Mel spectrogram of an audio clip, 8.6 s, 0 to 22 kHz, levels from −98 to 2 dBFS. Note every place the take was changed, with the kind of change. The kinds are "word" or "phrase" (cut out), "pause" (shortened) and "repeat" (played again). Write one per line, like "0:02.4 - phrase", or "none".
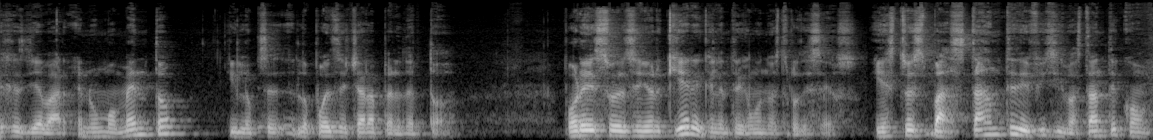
0:01.9 - word
0:06.5 - pause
